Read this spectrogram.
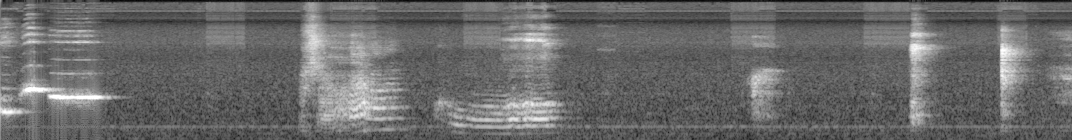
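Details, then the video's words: Pet grey parrot showing off mimicry at home: a short whistled phrase opens, followed by two speech-like utterances and a few sharp clicks, steady faint hum throughout. "Žako pričalica"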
